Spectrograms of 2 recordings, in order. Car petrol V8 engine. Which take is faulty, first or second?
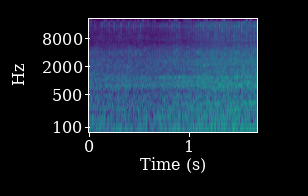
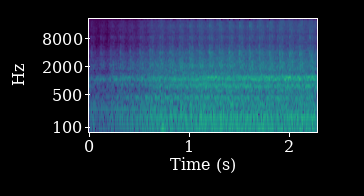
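second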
